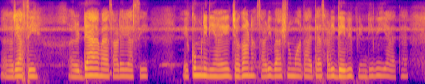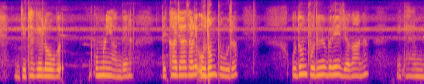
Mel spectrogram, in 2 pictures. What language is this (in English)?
Dogri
